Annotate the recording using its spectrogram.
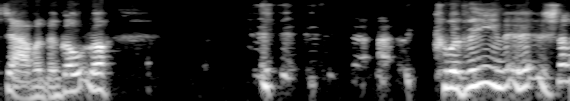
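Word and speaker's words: Caoimhín: Look, Quivine, is that how you pronounce his name?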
